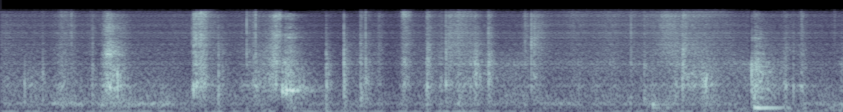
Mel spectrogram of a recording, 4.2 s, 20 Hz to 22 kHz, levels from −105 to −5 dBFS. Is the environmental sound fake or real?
fake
